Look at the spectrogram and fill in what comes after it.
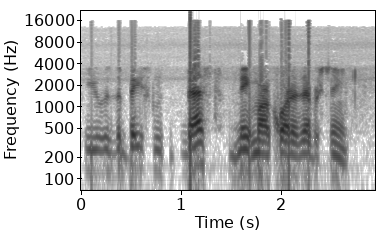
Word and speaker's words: Marquardt: Am I saying that right? Yeah, Nate Marquardt.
